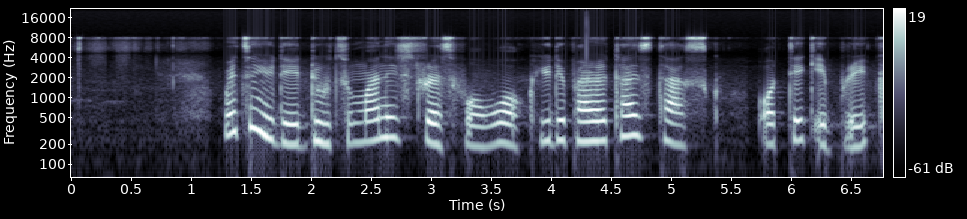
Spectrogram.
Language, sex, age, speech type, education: Nigerian Pidgin, female, 15-29, spontaneous, tertiary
